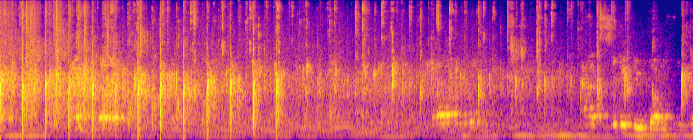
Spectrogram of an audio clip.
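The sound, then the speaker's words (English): A large group claps loudly for the Lord during a celebration glorifying God, first in sharp, fairly regular strokes, then into looser, continuous applause with voices calling out and chattering underneath. “Let's give the Lord a big clap.”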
